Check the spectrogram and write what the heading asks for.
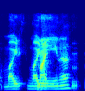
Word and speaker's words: Mightyena: Oh, Mightyena. – Mightyena.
